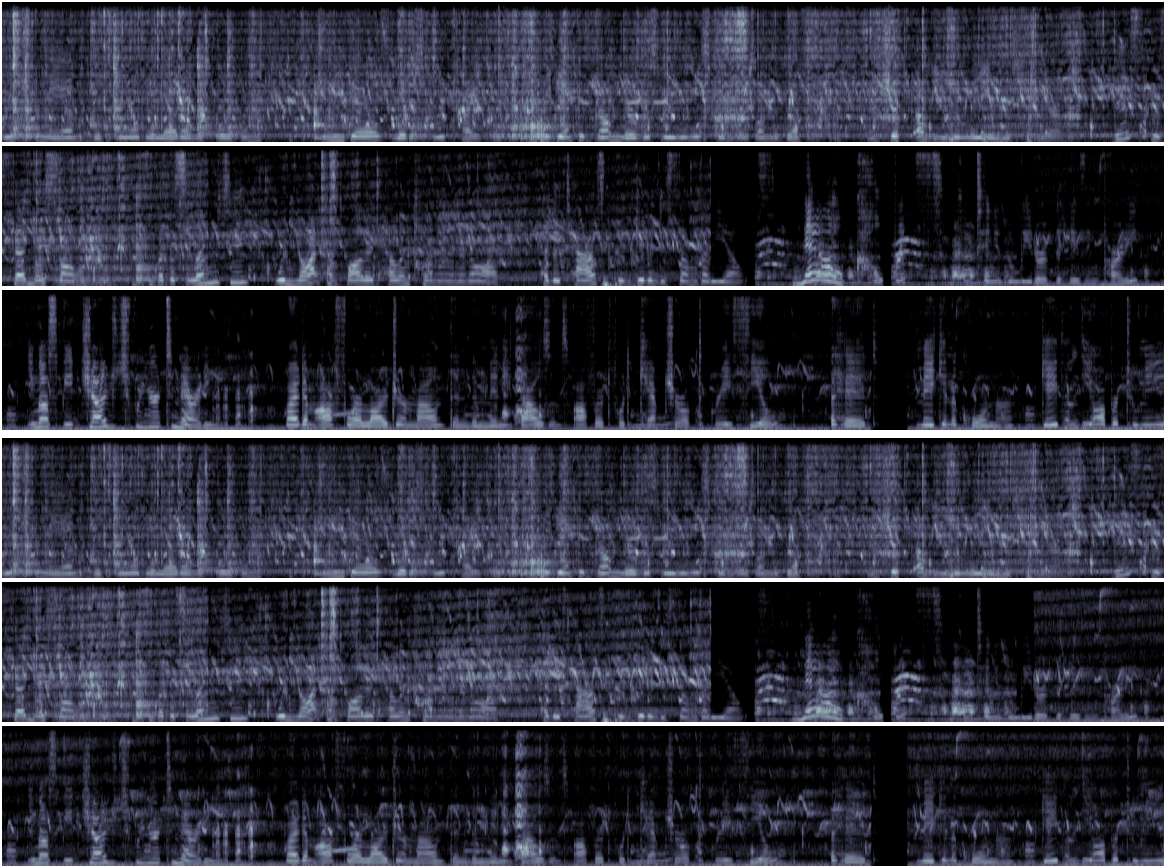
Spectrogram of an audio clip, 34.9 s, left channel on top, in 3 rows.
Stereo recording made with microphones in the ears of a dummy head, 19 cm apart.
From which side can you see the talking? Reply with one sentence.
In this clip you hear the talking on the left.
